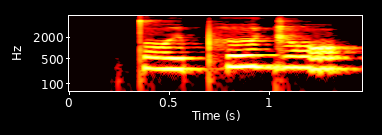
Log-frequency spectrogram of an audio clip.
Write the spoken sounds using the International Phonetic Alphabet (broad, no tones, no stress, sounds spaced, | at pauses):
t̪ ɔ ɪ̯ pʰ ə ɡʲ ɔ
